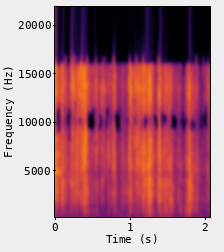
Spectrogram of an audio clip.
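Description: A foil Magic: The Gathering booster pack wrapper being torn open and crinkled in the hands: a dense run of sharp crackles that thins out near the end.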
